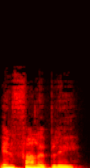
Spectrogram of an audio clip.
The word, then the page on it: infallibly: British English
